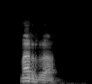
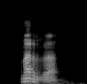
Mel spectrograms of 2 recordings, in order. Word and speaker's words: مرة: مرة. مرة. – Note the trilled R sound. Now say first time. – أول مرة.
